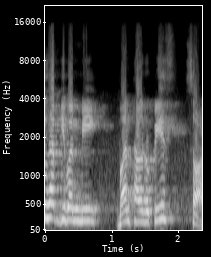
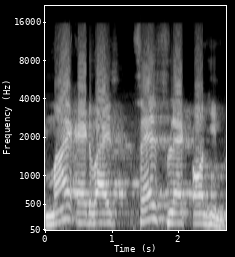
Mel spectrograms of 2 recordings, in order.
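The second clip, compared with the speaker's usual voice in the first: very slow, careful teacher read; very slow example for learners; very slow model sentence; much slower than usual. Shown as a demonstration. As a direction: dictate word by word. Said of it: "next देखिए".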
